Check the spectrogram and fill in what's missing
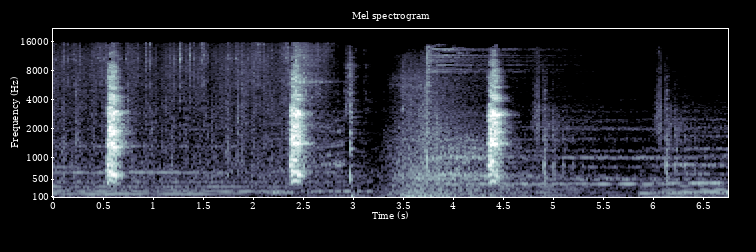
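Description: A dog in the video game Assassin's Creed Mirage gives three sharp single barks about two seconds apart, over a steady low game ambience with no talking.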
